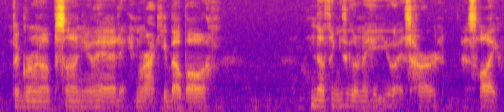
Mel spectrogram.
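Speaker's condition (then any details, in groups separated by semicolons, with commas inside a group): Ataxia; sometimes hard to enunciate, volume and word pronunciation affected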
